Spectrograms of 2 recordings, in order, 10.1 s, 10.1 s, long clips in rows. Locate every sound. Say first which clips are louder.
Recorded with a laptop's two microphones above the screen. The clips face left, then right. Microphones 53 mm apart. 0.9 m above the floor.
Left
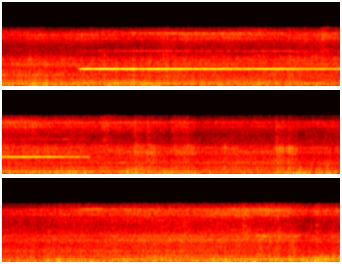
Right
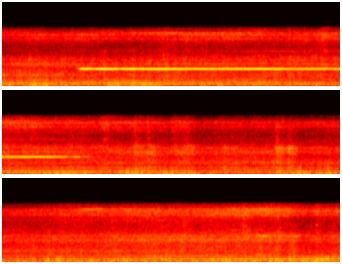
0.7 s a flute: even; 25° right (ahead or behind), 1.0 m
